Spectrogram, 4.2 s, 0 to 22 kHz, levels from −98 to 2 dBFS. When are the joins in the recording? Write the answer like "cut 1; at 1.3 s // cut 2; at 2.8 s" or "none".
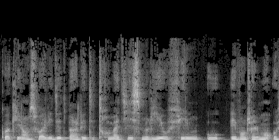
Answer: none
